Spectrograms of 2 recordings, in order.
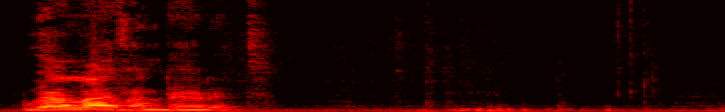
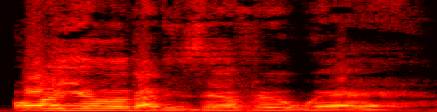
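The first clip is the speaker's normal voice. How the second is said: ordinary delivery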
